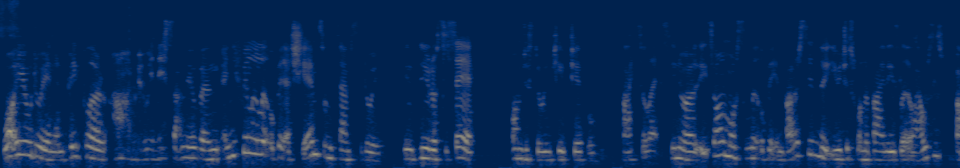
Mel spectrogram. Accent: Leeds, Yorkshire and the Humber, United Kingdom; I am born and raised in Leeds, and because I've lived in this area all my life, even went to university here

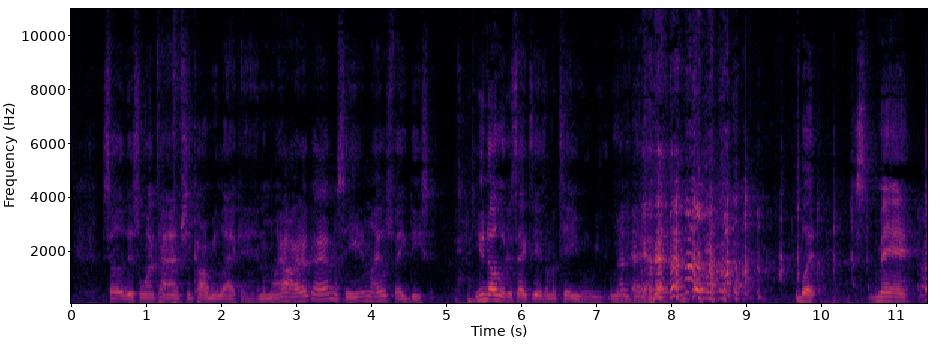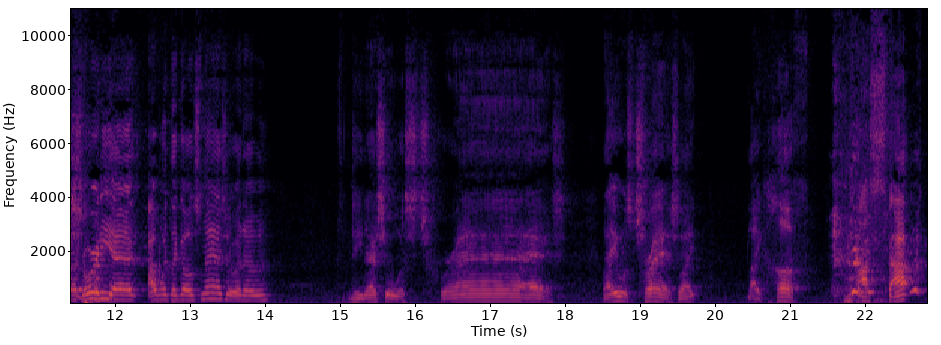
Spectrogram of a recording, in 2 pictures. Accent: Virginia, United States; growing up in Virginia

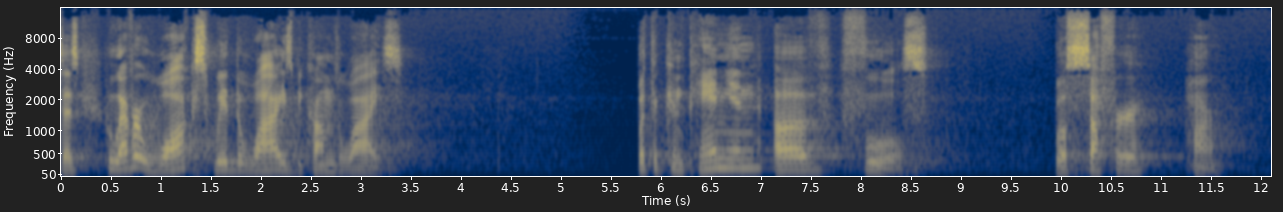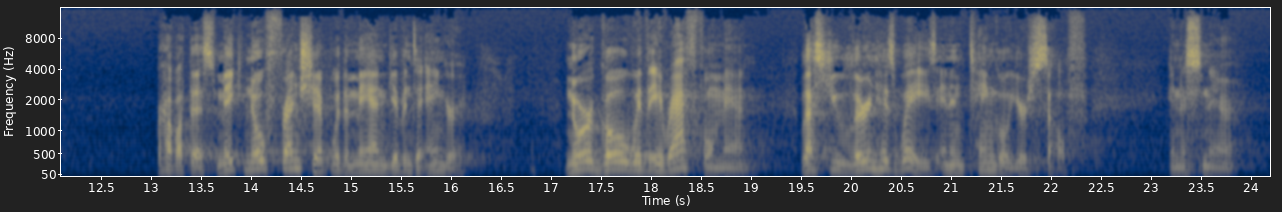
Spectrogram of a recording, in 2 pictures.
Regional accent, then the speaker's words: New York, United States; also born or lived in California / Florida / Virginia / North Carolina; now in Seoul, South Korea; I grew up in New York, but I also lived in the Bay Area in California. I lived in Florida. I lived in Virginia. I lived in North Carolina, which I mentioned before. And now, of course, you know, live here in Seoul.

